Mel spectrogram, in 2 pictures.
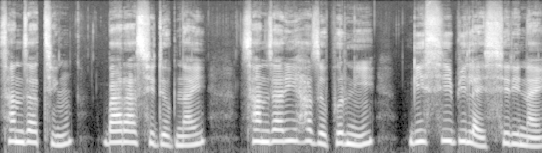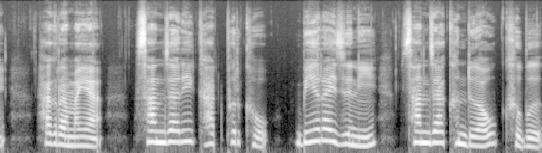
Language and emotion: Bodo, neutral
